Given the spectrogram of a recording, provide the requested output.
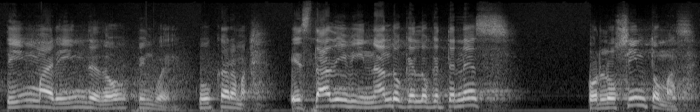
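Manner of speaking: ordinary delivery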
